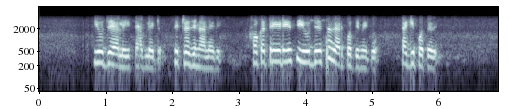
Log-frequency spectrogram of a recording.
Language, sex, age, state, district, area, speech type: Telugu, female, 30-45, Telangana, Karimnagar, rural, conversation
